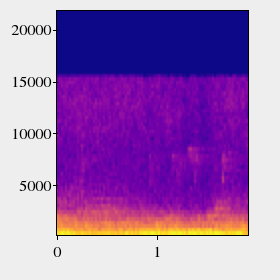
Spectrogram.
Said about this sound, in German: Hubschrauber. Euch schön drüber fliegen und nicht wiederkommen. Wenn es ein Hubschrauber und nicht ein Motorflugzeug ist, aber wie auch immer.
